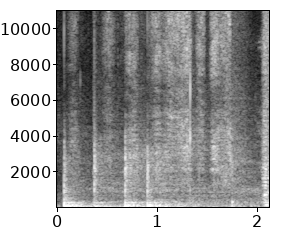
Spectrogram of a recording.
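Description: Chalk writing on a chalkboard: a run of short scratching strokes as words are written by hand.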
